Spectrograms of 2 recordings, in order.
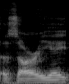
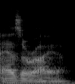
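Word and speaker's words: Azareye: in an interview I I believe it's pronounced aaria Thomas um it's not Azariah it's aaria Thomas um but he is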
